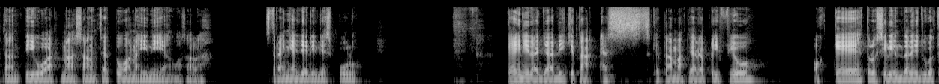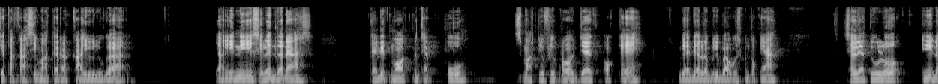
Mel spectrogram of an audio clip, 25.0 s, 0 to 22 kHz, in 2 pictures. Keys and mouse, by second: 0.0 click, 2.7 click, 3.7-6.4 drag, 7.6 z, 11.1 click, 12.4-13.3 drag, 13.8 click, 15.0 click, 16.2 Tab, 18.4 u, 20.8 Tab, 23.4 click, 24.5 click.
